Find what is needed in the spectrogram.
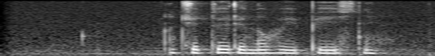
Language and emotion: Russian, sad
